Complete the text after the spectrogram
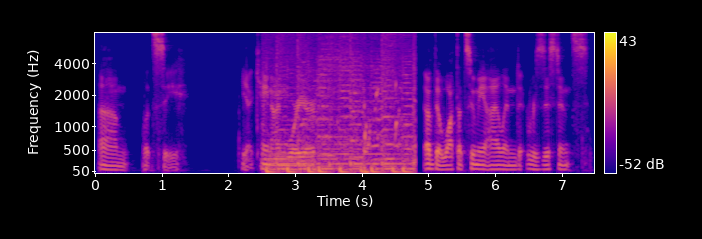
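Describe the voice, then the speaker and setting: A man's voice: sits low, steady tone, takes it slowly, long pauses. A man giving casual game trailer commentary as a reaction host, thinking aloud in an enthusiastic, rambling way. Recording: music behind the voice.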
